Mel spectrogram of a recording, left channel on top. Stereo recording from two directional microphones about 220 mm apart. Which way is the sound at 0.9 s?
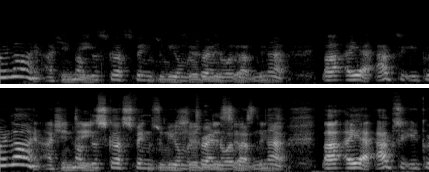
35° right (ahead or behind).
